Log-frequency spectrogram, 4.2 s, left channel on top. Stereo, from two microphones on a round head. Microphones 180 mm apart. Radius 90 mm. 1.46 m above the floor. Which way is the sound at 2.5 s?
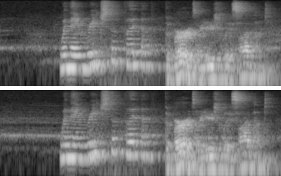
85° right.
